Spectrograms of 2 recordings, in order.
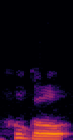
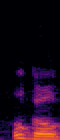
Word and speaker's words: Hugo: relation to profundity and Hugo interprets I'm sorry for pron pronouncing the H by the way I'm I'm I know that it's not meant to be there but Ugo goes into profundity in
